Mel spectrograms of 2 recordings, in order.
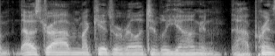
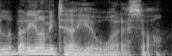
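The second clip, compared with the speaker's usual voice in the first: ordinary talk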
